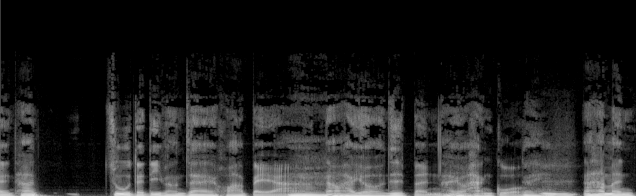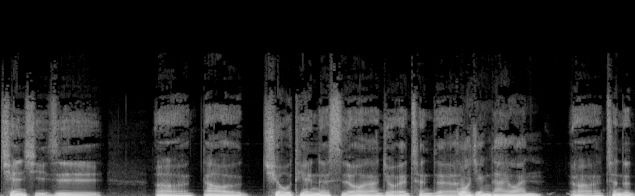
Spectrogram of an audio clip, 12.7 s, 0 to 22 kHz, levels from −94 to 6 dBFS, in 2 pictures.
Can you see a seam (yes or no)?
no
